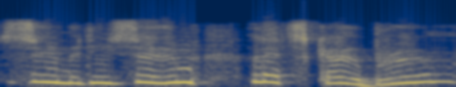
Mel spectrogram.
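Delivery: very loud, shrill, high-pitched squeal. Narrator reads Wiz's line as she climbs onto Broomstick to leave: squealing.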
